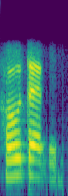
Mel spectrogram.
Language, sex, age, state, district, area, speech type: Odia, female, 30-45, Odisha, Kendujhar, urban, conversation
